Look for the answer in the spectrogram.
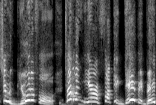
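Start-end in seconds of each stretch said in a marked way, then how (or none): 1.3-3.1 much higher, loud hype cry; hype shout. Real, not acted. Host hyping the year of Gambit, shouting. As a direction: shout it like a victory chant.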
